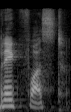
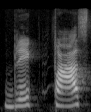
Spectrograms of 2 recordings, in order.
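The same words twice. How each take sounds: First: It is run together, with a reduced ending. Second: It is split, with a full 'fast' ending. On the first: The speaker calls it right. "एक साथ, फास्ट नहीं बोलना है" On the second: The speaker calls it wrong. "नहीं"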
